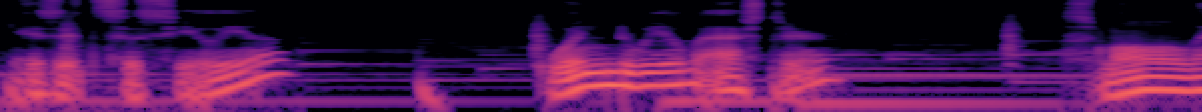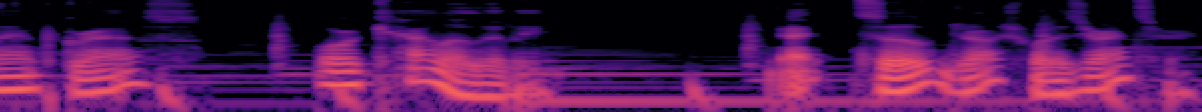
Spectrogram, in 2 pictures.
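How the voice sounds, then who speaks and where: A man co-hosting a casual gaming quiz podcast, reading questions out in a measured, deliberate way. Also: fairly low pitch, sing-song, mellow, faint music behind. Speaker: podcast co-host and quiz reader. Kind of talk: casual video game lore quiz podcast.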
